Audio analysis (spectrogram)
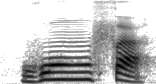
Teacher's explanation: Karena tanwin bertemu dengan fa, jadi dibaca samar dengan dengungan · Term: ikhfa hakiki, hukum ikhfa hakiki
